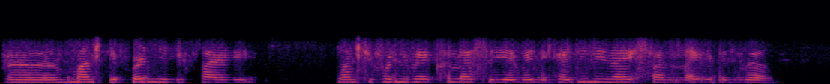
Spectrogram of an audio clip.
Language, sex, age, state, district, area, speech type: Bodo, female, 18-30, Assam, Udalguri, rural, conversation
